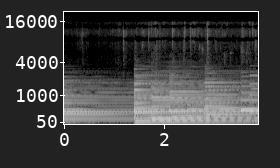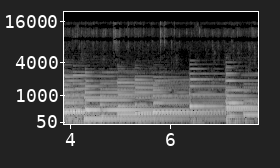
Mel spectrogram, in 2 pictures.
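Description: Background piano music: slow chords that ring and fade, a new chord struck every second or two.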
